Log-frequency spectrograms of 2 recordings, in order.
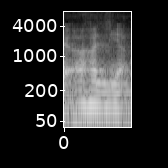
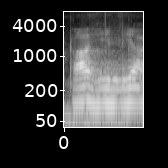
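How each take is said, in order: First: "अहल्या" with no i after h; unstressed "ha" in "अहल्या"; correct form "अहल्या". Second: Slow "अहिल्या" with an i after h; drawn-out, mistaken "अहिल्या"; wrong form "अहिल्या". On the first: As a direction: say "अहल्या" with plain "hal", no weight on h. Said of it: "ह में जोर नहीं डालता ई की मात्रा का". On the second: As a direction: lean on the "hi" in "अहिल्या". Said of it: "लेकिन इसका शुद्ध रूप क्या होता है". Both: Shown as a demonstration.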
